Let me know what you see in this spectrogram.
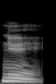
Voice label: "nyue3", taiwanese

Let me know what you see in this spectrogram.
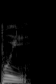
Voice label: "buih3", taiwanese syllables

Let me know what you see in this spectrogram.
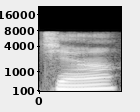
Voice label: "ziann5", taiwanese

